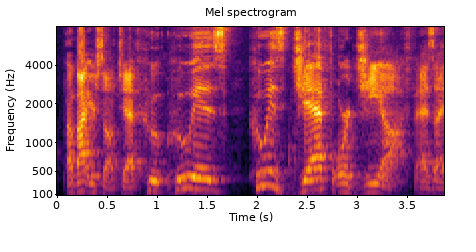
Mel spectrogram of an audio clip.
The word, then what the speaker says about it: Geoff: Who is Geoff or Geoff, as I say? Geoff. Well, first of all, I got to thank my parents for naming me Geoff. Pronounced Jeff, but none of my friends ever got it right.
